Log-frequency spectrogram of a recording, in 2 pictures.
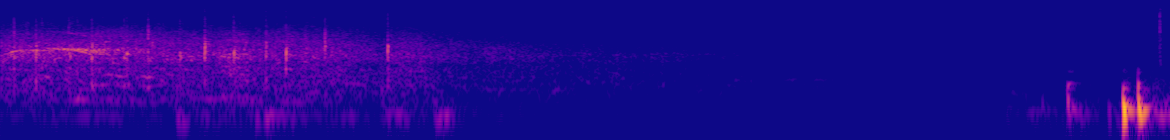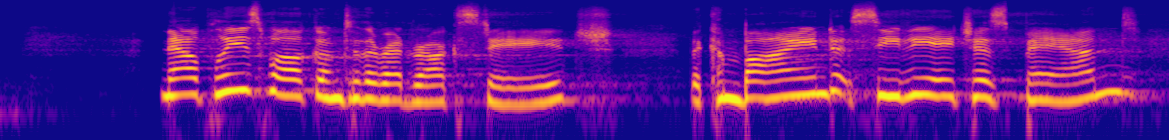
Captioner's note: applause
